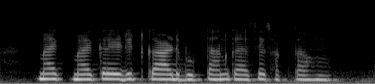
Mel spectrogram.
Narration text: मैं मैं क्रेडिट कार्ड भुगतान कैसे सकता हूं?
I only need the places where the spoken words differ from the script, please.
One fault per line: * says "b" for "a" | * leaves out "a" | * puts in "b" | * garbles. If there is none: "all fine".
all fine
